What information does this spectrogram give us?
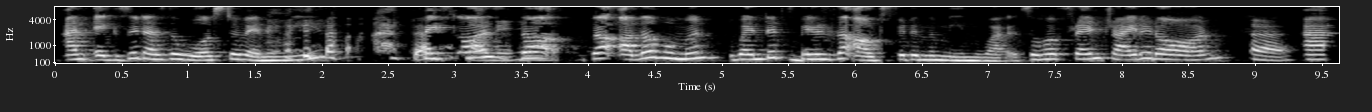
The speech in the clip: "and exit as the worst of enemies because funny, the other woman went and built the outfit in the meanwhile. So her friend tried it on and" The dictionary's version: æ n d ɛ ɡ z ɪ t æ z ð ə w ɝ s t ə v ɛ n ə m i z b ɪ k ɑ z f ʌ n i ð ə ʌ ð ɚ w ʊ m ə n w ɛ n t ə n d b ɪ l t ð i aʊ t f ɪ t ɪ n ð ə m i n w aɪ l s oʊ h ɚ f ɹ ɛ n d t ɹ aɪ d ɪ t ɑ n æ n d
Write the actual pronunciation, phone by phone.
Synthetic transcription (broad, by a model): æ n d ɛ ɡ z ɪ t æ z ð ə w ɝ s t ə v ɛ n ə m i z b ɪ k ɑ z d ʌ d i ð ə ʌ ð ɚ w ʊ m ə n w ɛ n t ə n b ɪ l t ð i aʊ t f ɪ t ɪ n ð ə m i n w aɪ l s oʊ h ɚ f ɹ ɛ n d t ɹ aɪ d ɪ t ɑ n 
